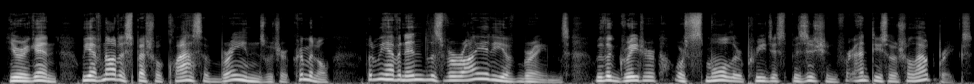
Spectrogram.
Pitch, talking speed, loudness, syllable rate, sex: 165 Hz, 185 wpm, -17 LUFS, 5.7 syllables/s, male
